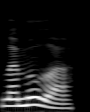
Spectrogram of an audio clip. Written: lemuela

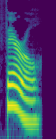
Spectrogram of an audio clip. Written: farrel

